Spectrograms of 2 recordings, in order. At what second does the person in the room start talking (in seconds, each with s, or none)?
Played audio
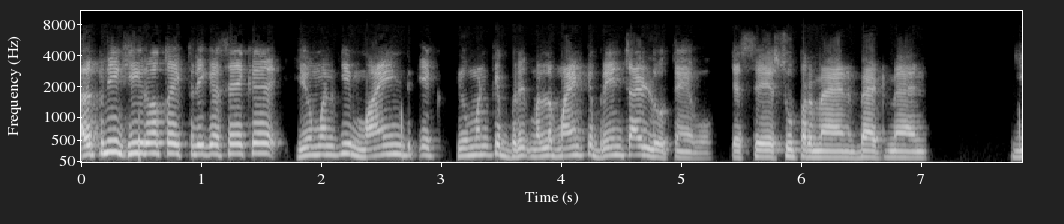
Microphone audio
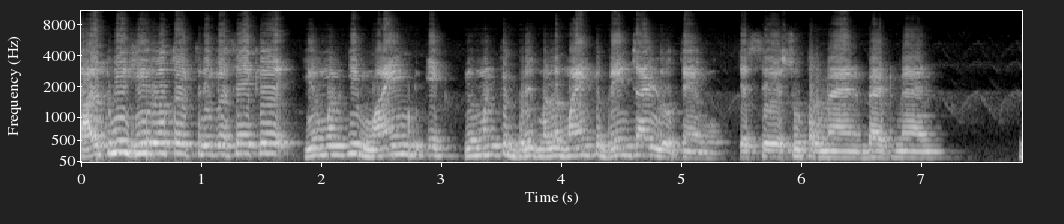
none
